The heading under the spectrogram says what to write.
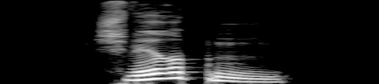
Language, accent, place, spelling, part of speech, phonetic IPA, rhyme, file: German, Germany, Berlin, schwirrten, verb, [ˈʃvɪʁtn̩], -ɪʁtn̩, De-schwirrten.ogg
- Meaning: inflection of schwirren: 1. first/third-person plural preterite 2. first/third-person plural subjunctive II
